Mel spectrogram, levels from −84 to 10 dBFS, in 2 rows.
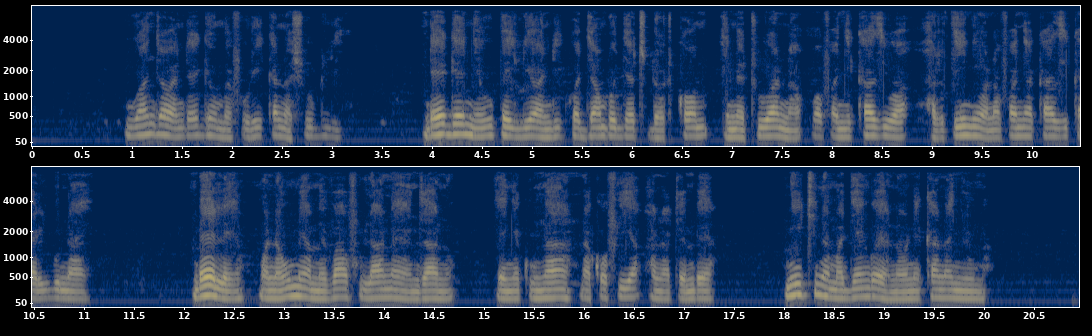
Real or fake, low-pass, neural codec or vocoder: real; 7.2 kHz; none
